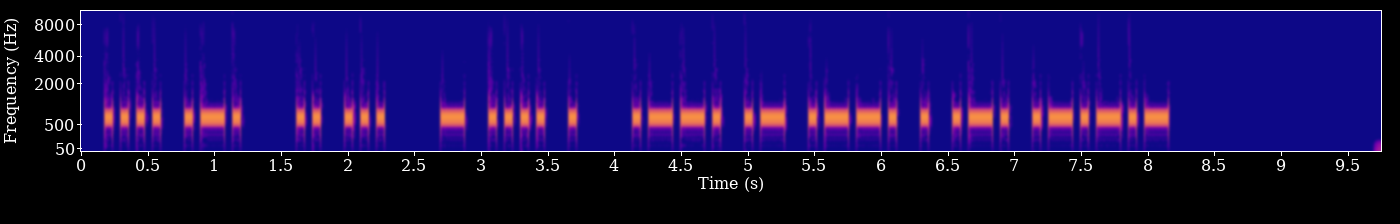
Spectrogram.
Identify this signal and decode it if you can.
Morse code, heard as a keyed tone, about 20 wpm, 700 Hz. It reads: HR IS THE PAPER.
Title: Sentences from Top 300 Words and Abbreviations 20wpm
